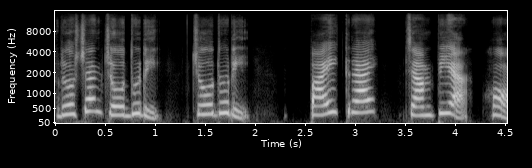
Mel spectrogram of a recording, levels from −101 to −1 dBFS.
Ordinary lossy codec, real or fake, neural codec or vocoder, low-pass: none; fake; codec, 44.1 kHz, 2.6 kbps, SNAC; 14.4 kHz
